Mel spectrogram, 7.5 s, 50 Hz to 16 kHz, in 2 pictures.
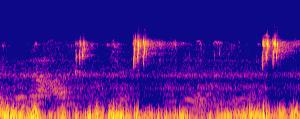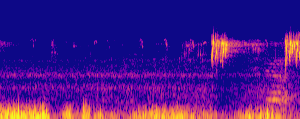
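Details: Asian house martin in Himeji, Hyogo, Japan, 4 May 2021 around 11:24, giving short, dry chirrups in brief pairs every second or two over a heavy low rumble of wind or distant traffic.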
